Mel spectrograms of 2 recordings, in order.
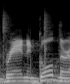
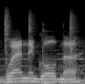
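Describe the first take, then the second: First: The R sounds are pronounced clearly. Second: The R sounds are replaced or dropped. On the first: The speaker calls it right. "instead of" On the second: The speaker calls it wrong. "I couldn't pronounce R's or S's"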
